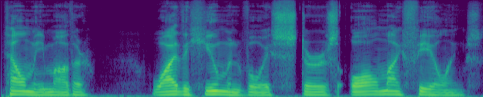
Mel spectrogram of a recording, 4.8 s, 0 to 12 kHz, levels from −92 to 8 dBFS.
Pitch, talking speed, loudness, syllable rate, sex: 95 Hz, 135 wpm, -20 LUFS, 3.7 syllables/s, male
